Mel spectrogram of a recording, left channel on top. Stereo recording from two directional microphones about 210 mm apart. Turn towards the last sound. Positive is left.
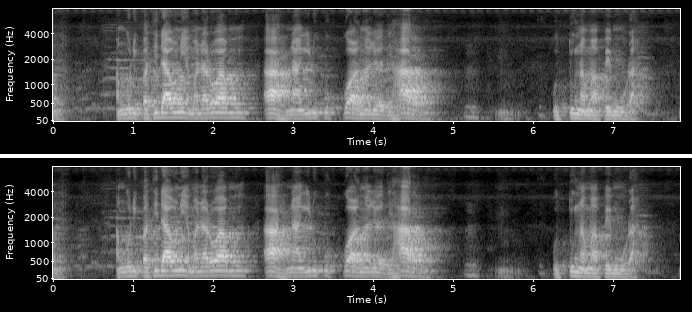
turn(degrees=-15)  # may be behind; listen again after turning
